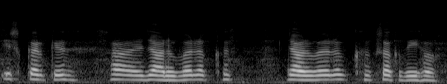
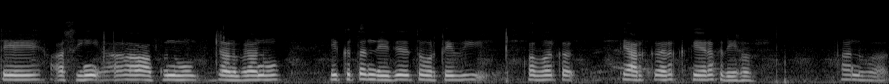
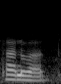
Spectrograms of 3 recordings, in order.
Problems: none marked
